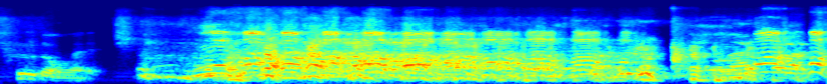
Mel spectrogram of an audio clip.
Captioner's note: laughter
